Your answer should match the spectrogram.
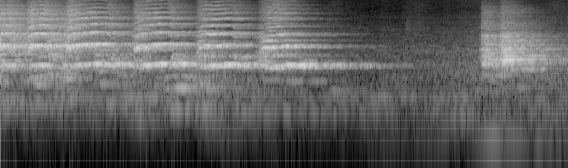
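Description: Choir voices singing a high, held pitch in a regular pulsing rhythm, fading out about three seconds in, followed by a short breathy burst near the end.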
